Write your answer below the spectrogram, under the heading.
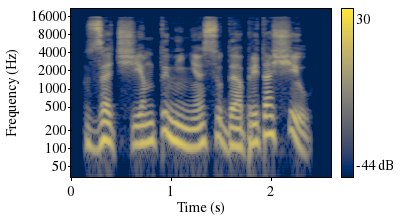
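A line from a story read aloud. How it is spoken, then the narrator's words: Hissed. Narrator (Russian): прошипела Алина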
